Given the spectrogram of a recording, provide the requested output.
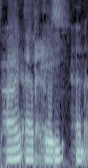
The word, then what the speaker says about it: Ifans: And then the last name is I-F-A-N-S. I think it's Ifans. I think it's pronounced Ifans.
